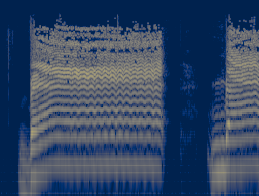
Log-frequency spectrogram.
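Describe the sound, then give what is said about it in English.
A person imitates a goat's bleat: one loud, long, wavering baa lasting about two seconds, then a brief pause before a second bleat begins. “It's the wrong noise for a goat. If it was a goat, it would go...”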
